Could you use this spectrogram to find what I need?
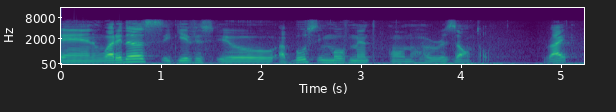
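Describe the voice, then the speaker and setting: Speaking with a slight non-native accent, a man keeps a medium pitch, ordinary pitch variation and a moderate pace. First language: not English. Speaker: gaming video creator. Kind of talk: game tutorial review. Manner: casual, some hesitations.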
